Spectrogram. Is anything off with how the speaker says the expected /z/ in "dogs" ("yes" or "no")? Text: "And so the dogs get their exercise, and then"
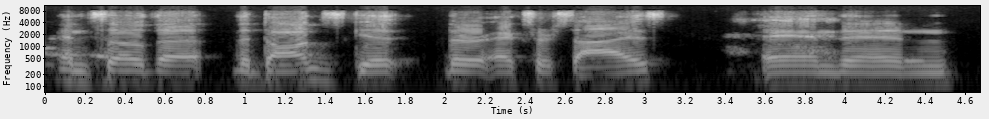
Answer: no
